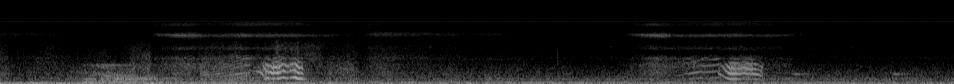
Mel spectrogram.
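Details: Man snoring in his sleep: two low, fluttering snores on inhalation, about 12 breaths a minute, over a steady room hum; ordinary snoring.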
